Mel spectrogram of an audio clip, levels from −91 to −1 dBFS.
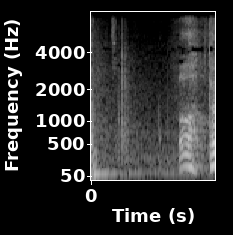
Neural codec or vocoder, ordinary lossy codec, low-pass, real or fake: none; none; 7.2 kHz; real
